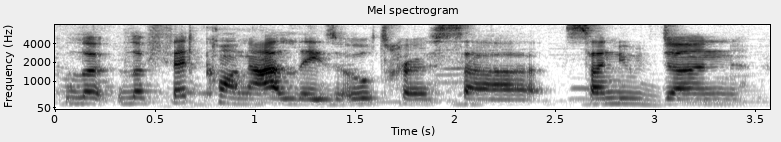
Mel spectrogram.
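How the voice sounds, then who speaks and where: A woman answers interview questions as a school director. She speaks slowly and haltingly, repeating small words as she goes. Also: mid-range voice, little pitch movement, bright, forceful tone. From Louisiana, United States. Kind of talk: conversational interview.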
